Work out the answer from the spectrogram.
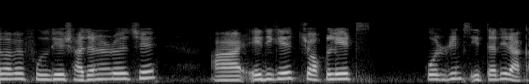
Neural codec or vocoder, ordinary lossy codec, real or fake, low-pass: vocoder, 22.05 kHz, 80 mel bands, Vocos; MP3, 32 kbps; fake; 7.2 kHz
